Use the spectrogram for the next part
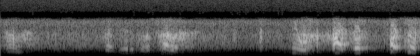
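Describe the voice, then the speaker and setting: A man's voice: high voice, huge pitch swings, slow, gravelly, heavily acted. An actor playing a volatile, accusing, cat-loving man in an old-time radio drama. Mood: anguished, accusing. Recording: noisy, tinny old radio recording.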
